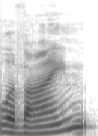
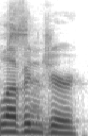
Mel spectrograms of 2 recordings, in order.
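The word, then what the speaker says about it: Levinger: Levenger. Lowell Levenger. Did I say it wrong? Yeah, I did. You're missing a letter in there.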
